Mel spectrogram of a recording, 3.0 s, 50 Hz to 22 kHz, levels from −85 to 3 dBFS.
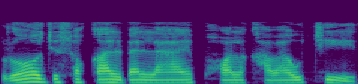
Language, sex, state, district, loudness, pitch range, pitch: Bengali, male, West Bengal, Purulia, -20 LUFS, 120-135 Hz, 125 Hz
